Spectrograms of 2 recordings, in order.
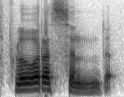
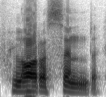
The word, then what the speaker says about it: fluorescent: our next word is fluorescent or fluorescent it is pronounced in both ways okay it can be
